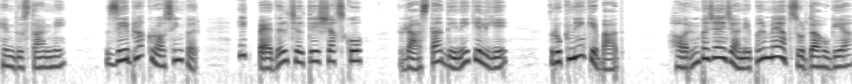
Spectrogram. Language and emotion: Urdu, sad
